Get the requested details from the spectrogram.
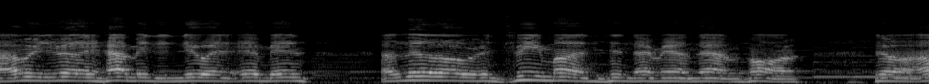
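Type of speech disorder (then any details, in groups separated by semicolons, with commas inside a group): Bulbar dysarthria; bulbar onset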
